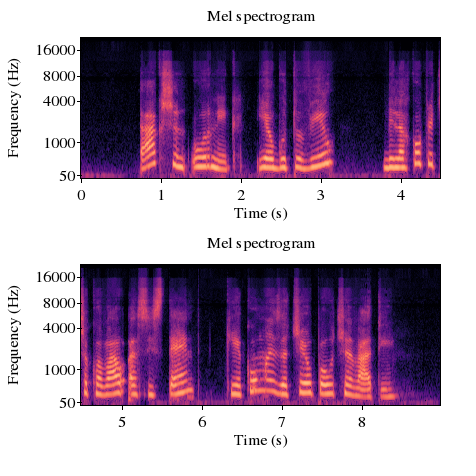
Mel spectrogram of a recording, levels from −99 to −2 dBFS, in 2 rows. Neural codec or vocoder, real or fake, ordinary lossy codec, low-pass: codec, 44.1 kHz, 2.6 kbps, DAC; fake; Opus, 16 kbps; 19.8 kHz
